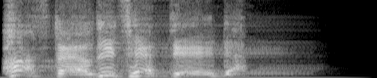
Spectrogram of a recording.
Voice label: Male Mech Attack

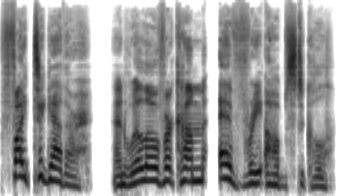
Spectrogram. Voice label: Female Human Bark; Balinda Stonehearth

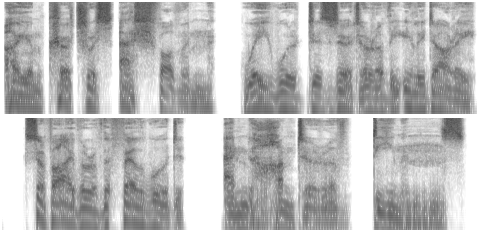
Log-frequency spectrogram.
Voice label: Male Night Elf; Hero; Kurtrus; Mission1 Exchange D

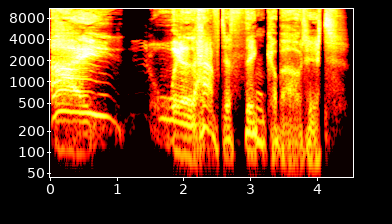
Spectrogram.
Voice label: Female Orc Loss; Hagatha

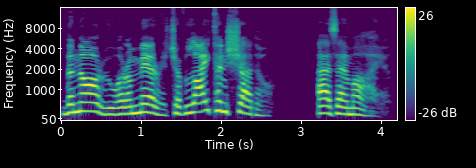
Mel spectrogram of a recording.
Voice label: Female Draenei; Scabbs

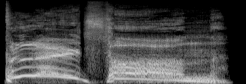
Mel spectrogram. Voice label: Male Orc Trigger

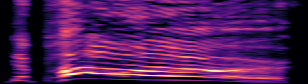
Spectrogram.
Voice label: Female Troll Play

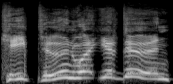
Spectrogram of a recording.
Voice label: Male Dwarf Ahead

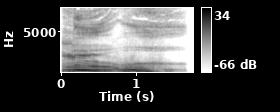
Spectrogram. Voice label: Male Tauren Death

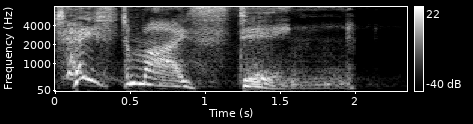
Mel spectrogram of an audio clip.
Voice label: Female Naga Attack

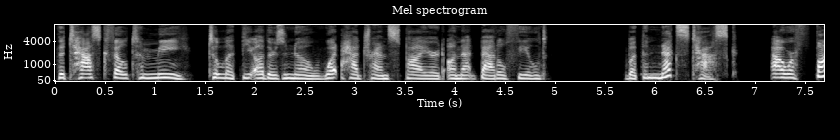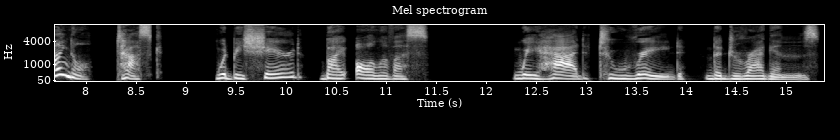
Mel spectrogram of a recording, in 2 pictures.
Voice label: Female Human Boss Reveal; Cariel

